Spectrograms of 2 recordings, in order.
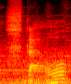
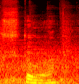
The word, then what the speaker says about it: Stour: have a look at the River Stour or Stoor, depending how you like to pronounce it.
